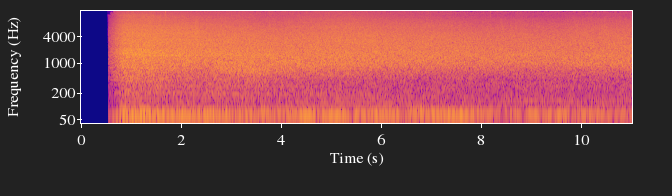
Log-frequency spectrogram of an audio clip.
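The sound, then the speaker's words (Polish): Road traffic roars behind acoustic noise barriers fitted along railway tracks, as a steady low rumble with broad hiss. It begins abruptly after a brief silence and holds at a constant, fairly loud level throughout. “Tu słyszymy ponownie ruch uliczny, ale teraz wzdłuż torów zamontowano ekrany akustyczne.”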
